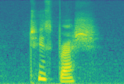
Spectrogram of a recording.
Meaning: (noun) A brush, used with toothpaste, for cleaning the teeth; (verb) To clean or scrub with a toothbrush
- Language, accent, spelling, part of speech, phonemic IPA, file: English, US, toothbrush, noun / verb, /ˈtuθ.bɹʌʃ/, En-us-toothbrush.ogg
